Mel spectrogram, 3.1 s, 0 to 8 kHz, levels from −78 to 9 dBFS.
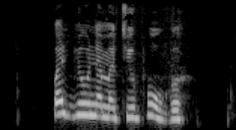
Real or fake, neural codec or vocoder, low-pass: real; none; 7.2 kHz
